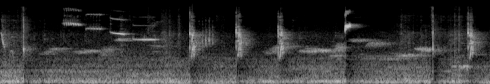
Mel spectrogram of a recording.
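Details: Mangrove blue flycatcher in lively song, showing its repertoire: clear descending whistled notes in a cascade, then varied short slurred whistles and sharp upswept notes at irregular intervals, over a quiet low hum.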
